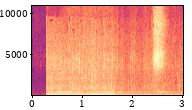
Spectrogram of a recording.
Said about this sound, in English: Is that a sound effect? The rain sound right now was the rain audio that came from the opening scene.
